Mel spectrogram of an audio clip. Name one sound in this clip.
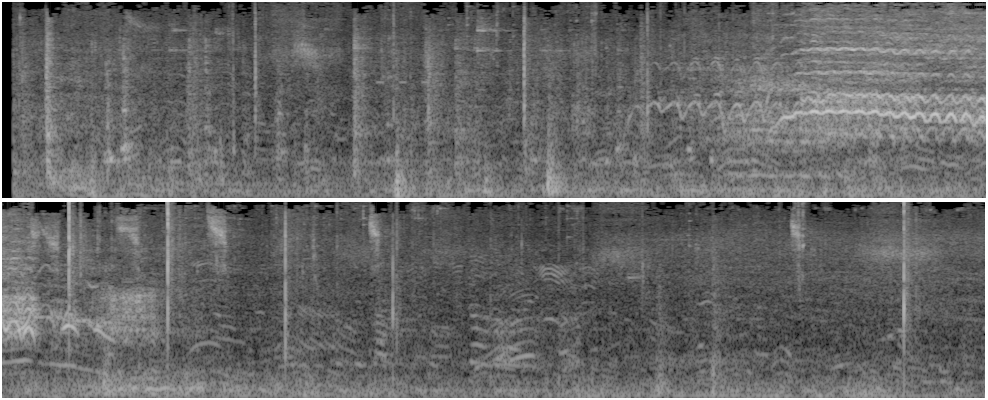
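Men talk nearby outdoors among a murmuring crowd.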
